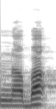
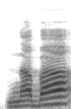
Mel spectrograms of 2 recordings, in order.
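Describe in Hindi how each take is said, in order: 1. अंतिम स्वर गले की एक अचानक रुकावट के साथ समाप्त होता है। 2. अंतिम स्वर बिना किसी रुकावट के सहजता से समाप्त होता है। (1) "हमजा सख्ती से" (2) "अलिफ जो है ना वो नरमी से पढ़ा जाता है"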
